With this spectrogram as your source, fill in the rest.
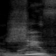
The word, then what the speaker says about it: živ: So in our language we have the sound zh. We say živ, život.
